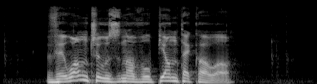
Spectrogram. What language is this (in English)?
Polish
